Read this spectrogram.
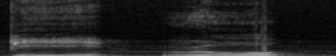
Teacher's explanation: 三 声 is falling, then rising, and then 二 声 or the second tone is a rising tone, quickly rising.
